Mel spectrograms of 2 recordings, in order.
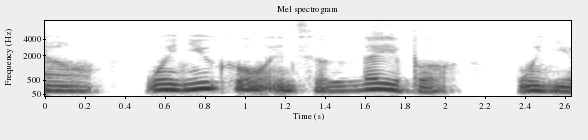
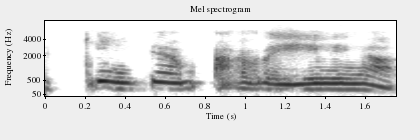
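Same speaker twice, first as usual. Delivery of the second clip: put-on, very high-pitched, shrill full-lung scream; 4 dB louder than usual. Acting out a woman in labor during a contraction: screaming at top of lungs. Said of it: "you scream to the top of your lungs".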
